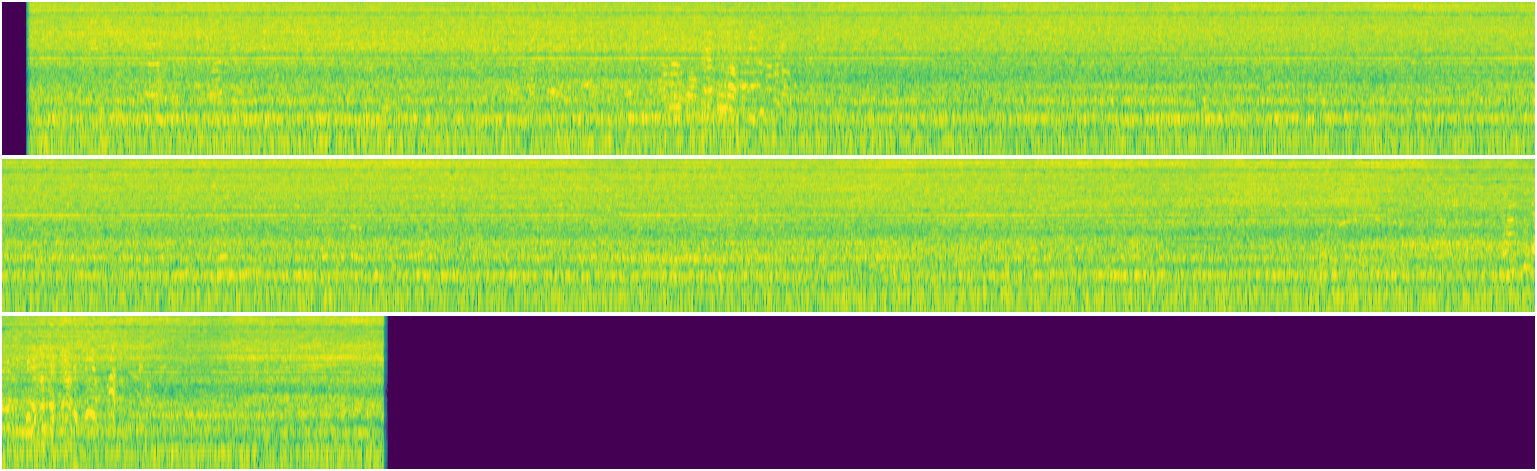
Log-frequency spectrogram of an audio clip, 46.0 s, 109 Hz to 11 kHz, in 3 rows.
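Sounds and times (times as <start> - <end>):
jet turbine running with whine: 0.3 - 34.5.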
